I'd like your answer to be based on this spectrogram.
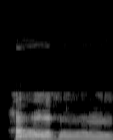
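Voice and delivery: shrill, very high, very loud, drawn-out holler. Watching an old video of themselves, speaker imitates own past high voice. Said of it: "My voice was so high back then".

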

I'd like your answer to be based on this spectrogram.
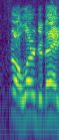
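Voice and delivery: Texas accent, hollered high and shrill. Retelling what someone said while being shot at, in a Texas accent. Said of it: "you're gonna learn today in this Texas accent".

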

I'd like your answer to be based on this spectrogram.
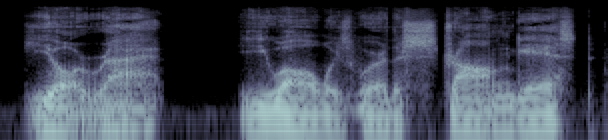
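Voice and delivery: low, close, hushed half-whisper. Narrator reading a man who pulls his brother's face close: half-whispered. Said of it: "He pulled his brother's face in close and whispered".

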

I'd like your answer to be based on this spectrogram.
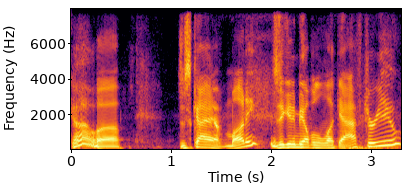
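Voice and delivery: completely sarcastic, dripping, sing-song. Retelling what the speaker asked her about the guy: retelling a sarcastic question. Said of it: "I asked her completely sarcastically".

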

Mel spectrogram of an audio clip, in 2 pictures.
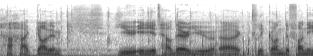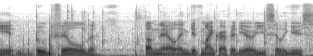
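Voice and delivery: plain

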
